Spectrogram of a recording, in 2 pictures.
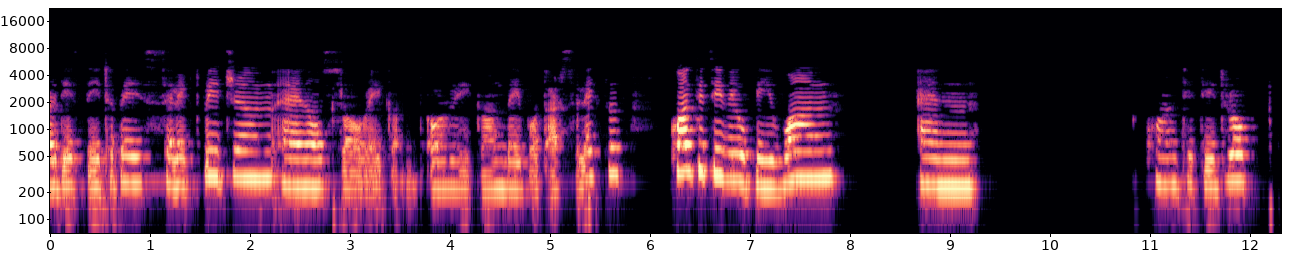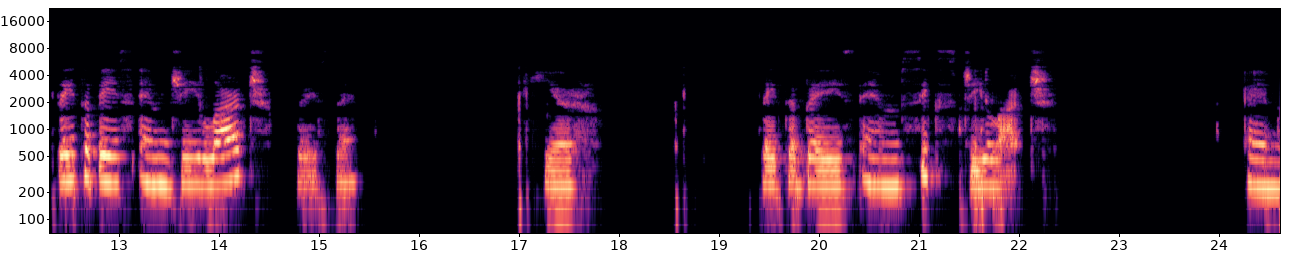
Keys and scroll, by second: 5.4 Tab, 12.4 Tab, 17.1 Tab, 18.7 Tab, 19.4 Tab, 21.6 Tab.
